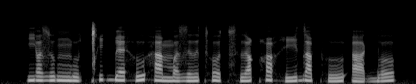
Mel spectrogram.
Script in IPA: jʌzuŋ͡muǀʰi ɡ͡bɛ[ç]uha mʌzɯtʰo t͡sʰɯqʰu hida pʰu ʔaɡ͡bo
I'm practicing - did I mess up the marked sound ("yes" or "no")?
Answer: yes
